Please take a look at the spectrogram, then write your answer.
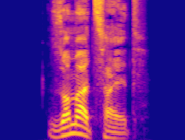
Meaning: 1. summertime (the season of summer) 2. summer time; daylight saving time
- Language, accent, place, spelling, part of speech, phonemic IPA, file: German, Germany, Berlin, Sommerzeit, noun, /ˈzɔmɐˌt͡saɪ̯t/, De-Sommerzeit.ogg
